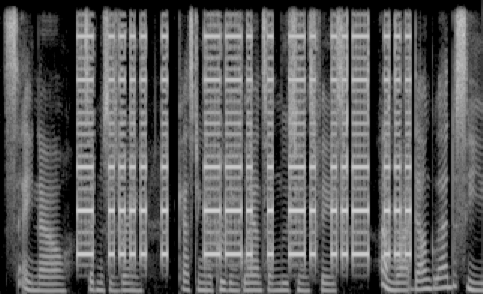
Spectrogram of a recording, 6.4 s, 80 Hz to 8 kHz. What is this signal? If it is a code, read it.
Morse code, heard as electronic beeps, machine-sent, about 17 wpm, 1170 Hz, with speech in English. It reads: THE GENUS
